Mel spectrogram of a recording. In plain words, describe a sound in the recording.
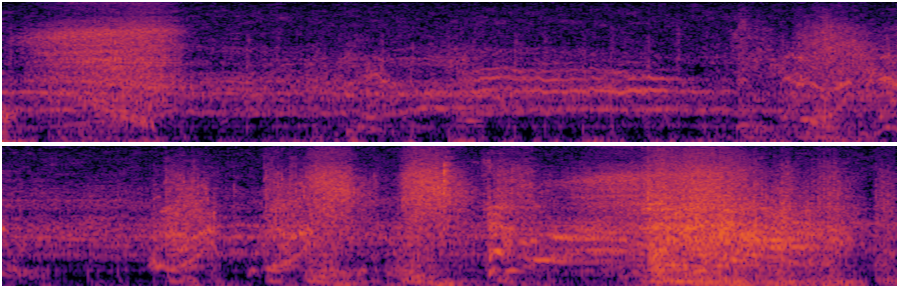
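Blades slash and strike in a battle.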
